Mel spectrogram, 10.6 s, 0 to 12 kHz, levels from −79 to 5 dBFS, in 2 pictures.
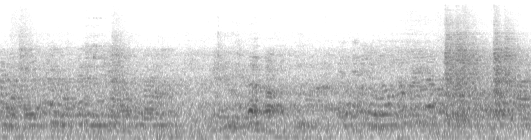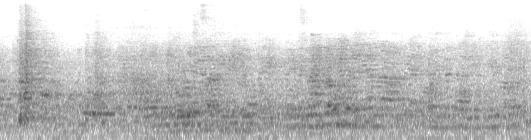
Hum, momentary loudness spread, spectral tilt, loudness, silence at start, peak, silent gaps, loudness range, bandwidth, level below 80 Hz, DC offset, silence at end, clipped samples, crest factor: none; 7 LU; -5 dB/octave; -32 LUFS; 0 s; -12 dBFS; none; 3 LU; 11.5 kHz; -52 dBFS; under 0.1%; 0 s; under 0.1%; 20 dB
